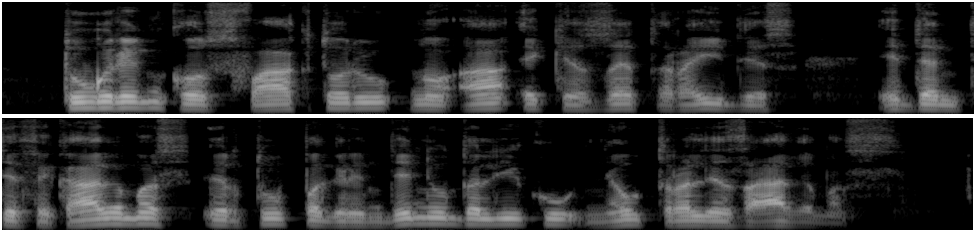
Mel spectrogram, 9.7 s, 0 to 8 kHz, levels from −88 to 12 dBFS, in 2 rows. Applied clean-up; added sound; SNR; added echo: none; none; none; none.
